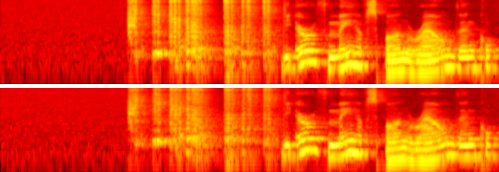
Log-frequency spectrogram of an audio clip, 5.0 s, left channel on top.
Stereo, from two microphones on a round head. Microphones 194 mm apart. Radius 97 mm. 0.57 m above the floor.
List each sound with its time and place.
1.3 s tape being pulled: 45° left (ahead or behind), 1.4 m
2.8 s a man speaking: 20° left (ahead or behind), 0.6 m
